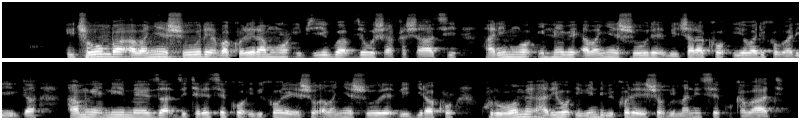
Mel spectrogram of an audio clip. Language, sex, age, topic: Rundi, male, 25-35, education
